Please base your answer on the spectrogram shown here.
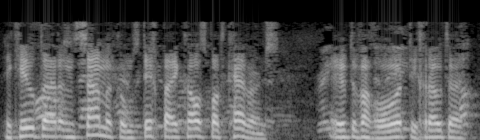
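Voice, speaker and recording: A man preaching a fervent revival sermon, emphatic, switching between quick bursts and slow, drawn-out phrases. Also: fairly high pitch, steady tone, a crowd in the background. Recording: dull lo-fi recording with congregation audible.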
